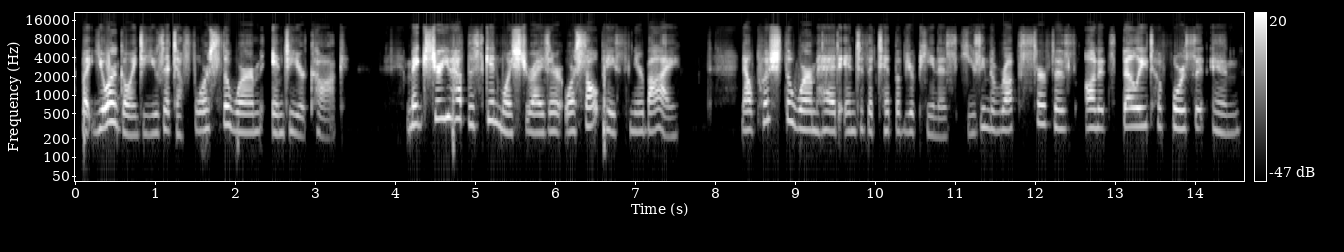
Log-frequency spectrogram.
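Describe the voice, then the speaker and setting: A woman's voice: sits high, no echo. A woman casually reading a how-to guide aloud in a mock-instructional manner. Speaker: narrator reading an online text aloud.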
